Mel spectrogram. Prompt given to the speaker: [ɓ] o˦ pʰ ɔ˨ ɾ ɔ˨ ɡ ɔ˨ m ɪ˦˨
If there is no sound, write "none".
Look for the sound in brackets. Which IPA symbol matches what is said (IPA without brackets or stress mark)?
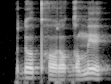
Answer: ɗ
